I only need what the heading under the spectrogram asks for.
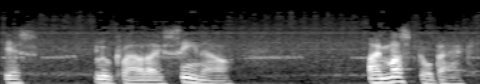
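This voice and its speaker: Proud young man, tinny radio. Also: fairly low pitch. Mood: troubled, earnest. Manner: formal, deliberate phrasing. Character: proud, earnest young man torn between two peoples. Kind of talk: old-time radio drama acting. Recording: tinny, hissy old radio broadcast.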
